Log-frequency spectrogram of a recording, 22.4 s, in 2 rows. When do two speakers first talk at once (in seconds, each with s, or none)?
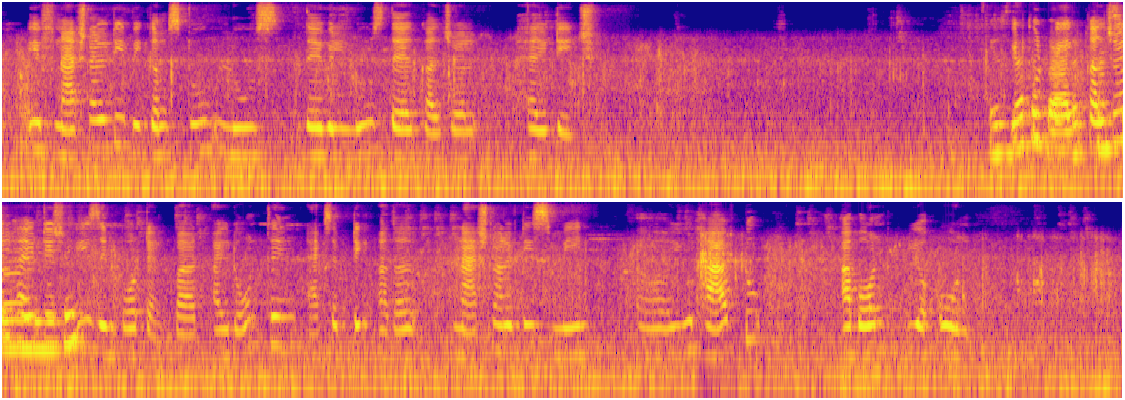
10.1 s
